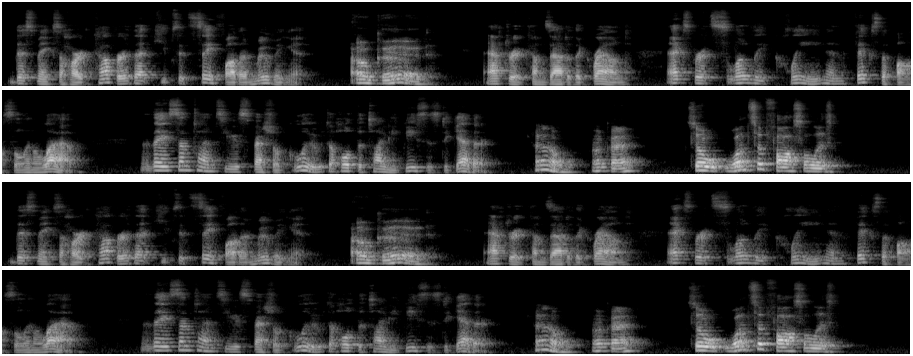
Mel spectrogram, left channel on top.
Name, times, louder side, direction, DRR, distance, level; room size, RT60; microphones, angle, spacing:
voice 1, 0.1-3.0 4.8-6.3 6.7-9.8 10.5-13.9, left 4 dB, 40° left, 2 dB, 0.4 m, -26 dB
voice 2, 3.5-4.3 14.4-15.4 16.0-17.4, left 1 dB, 25° left, 2 dB, 0.8 m, -20 dB
4.6 x 2.9 x 3.3 m, 0.40 s
head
